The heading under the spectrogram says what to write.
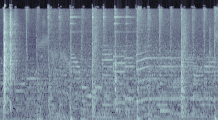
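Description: Several sharp, clacky presses of a keyboard space bar, selecting a driver update option on a computer, land at uneven intervals over a steady low hum with faint tonal murmuring in the background.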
